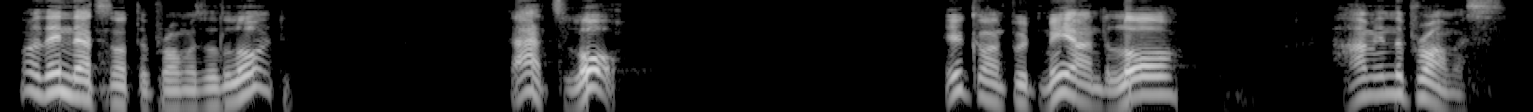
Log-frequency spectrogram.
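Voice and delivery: failed, bad put-on American accent. Acting out someone else's quoted words: bad american accent. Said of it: "I'm trying my best to do an American accent".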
